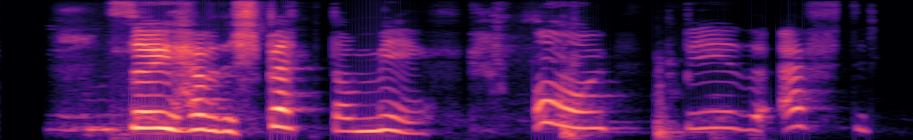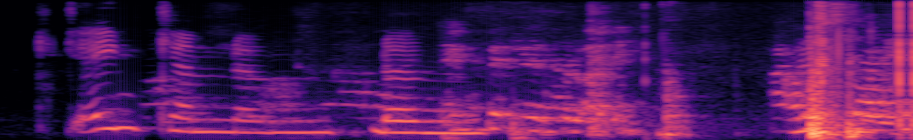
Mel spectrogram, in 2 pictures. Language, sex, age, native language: Icelandic, male, 11, Icelandic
